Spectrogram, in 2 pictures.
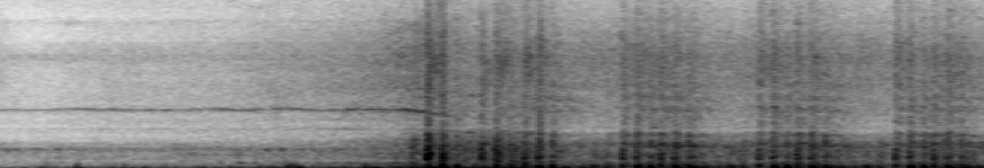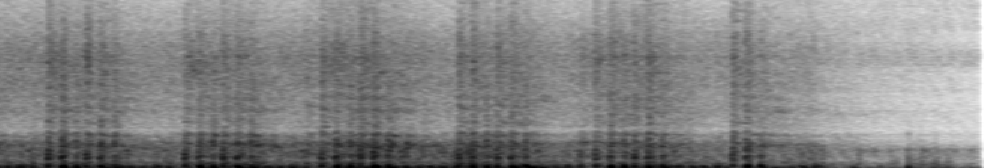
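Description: Electric passenger train passing at speed close by: a rising rumble with a thin high tone, a sharp clack about three seconds in, then a run of regular wheel clacks over the rail joints as the coaches go by, falling away near the end.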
